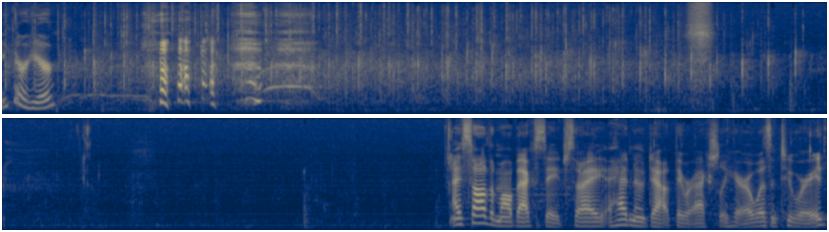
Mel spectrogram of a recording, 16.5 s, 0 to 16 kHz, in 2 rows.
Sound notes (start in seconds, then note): 0.3 audience applauding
